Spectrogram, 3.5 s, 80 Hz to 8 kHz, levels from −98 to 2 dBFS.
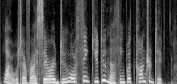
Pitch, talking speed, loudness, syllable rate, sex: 285 Hz, 220 wpm, -15 LUFS, 5.7 syllables/s, female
